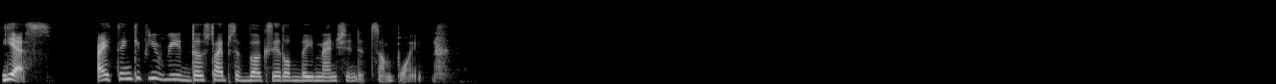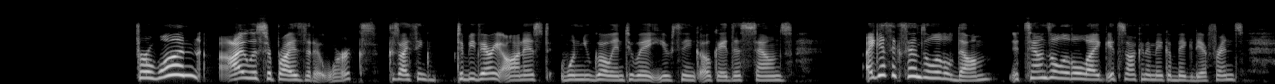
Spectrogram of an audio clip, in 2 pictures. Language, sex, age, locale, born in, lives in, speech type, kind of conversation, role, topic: English, female, 25-29, en-US, United States, United States, conversation, podcast, guest, How can practicing mindfulness or meditation improve your overall well-being?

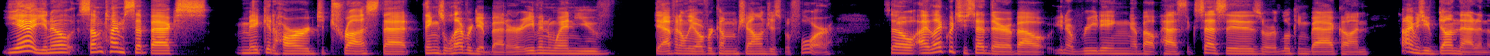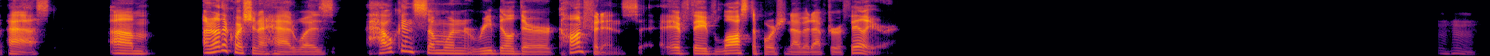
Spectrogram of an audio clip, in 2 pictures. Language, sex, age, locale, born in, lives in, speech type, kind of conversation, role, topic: English, male, 30-34, en-US, United States, United States, read, expert-assistant, asker, Why is it important to learn from failure?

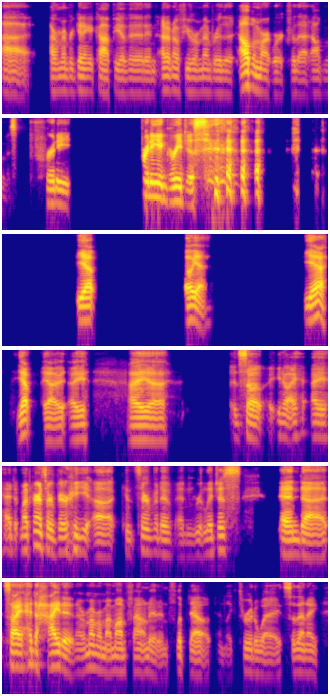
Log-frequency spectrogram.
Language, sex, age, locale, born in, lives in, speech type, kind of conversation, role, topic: English, male, 40-44, en-US, United States, United States, conversation, podcast, guest, What experiences or influences have shaped the way your music preferences have evolved throughout your life?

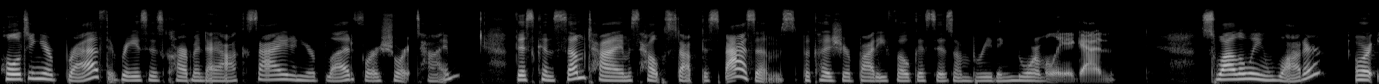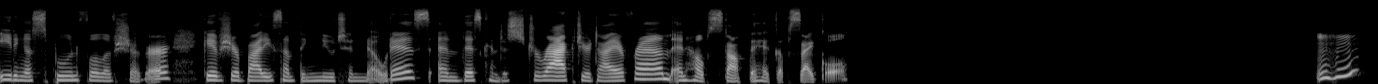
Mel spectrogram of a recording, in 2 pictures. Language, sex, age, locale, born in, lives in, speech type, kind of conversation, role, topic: English, female, 40-44, en-US, United States, United States, read, expert-assistant, expert, What are hiccups and how can they be managed?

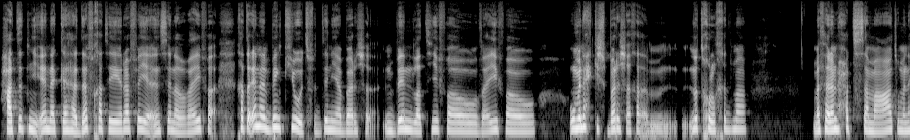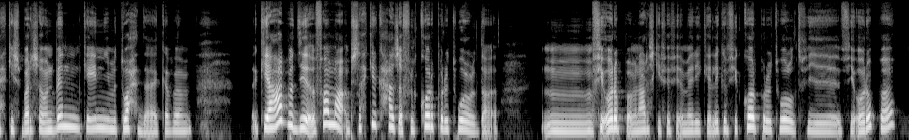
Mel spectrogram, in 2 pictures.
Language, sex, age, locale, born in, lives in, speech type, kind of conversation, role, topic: Arabic, female, 25-29, ar-TN, Tunisia, Portugal, conversation, unstructured, none, إيه القيم اللي إنت شايفها مهمة في حياتك؟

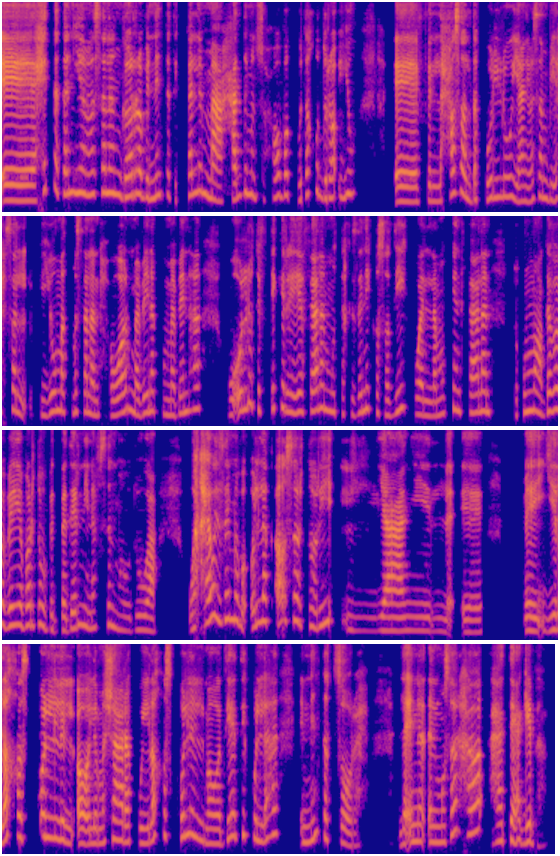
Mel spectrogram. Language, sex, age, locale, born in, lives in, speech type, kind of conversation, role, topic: Arabic, female, 30-34, ar-EG, Egypt, Egypt, conversation, advice, advisor, إمتى بحسّ بالخجل إني أظهر مشاعري الحقيقية؟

